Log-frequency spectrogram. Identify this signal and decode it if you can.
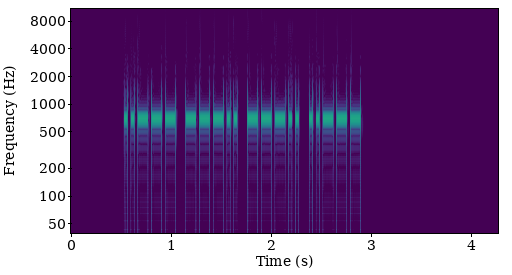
Morse code, heard as a keyed tone, about 34 wpm, 700 Hz. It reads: 2882
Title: Common Cut Numbers - 4-Digit 35wpm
